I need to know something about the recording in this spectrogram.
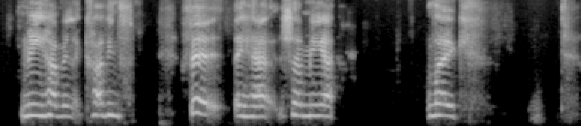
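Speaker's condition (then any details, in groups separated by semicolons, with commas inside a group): Cerebral palsy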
